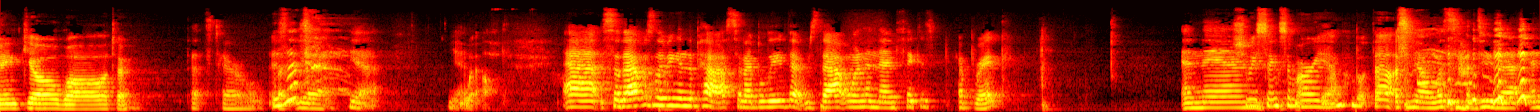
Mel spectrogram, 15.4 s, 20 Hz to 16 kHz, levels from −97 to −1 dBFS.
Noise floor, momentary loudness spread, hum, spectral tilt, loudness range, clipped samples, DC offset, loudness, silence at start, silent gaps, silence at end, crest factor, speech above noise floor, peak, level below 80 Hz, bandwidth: -68 dBFS; 17 LU; none; -4 dB/octave; 8 LU; under 0.1%; under 0.1%; -23 LUFS; 0 s; none; 0 s; 20 dB; 45 dB; -4 dBFS; -74 dBFS; 12.5 kHz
